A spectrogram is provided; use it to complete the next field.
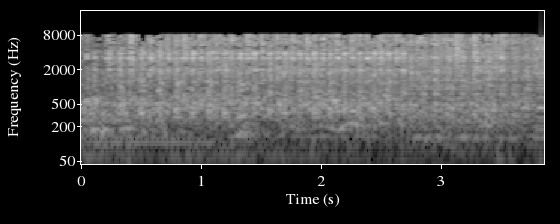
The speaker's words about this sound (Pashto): په دې خیاطي کارخونه کې چې یو وخت ګڼ شمېر ماشینونه چلېدل اوس یوازې څو محدود ماشینونه فعال دي.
